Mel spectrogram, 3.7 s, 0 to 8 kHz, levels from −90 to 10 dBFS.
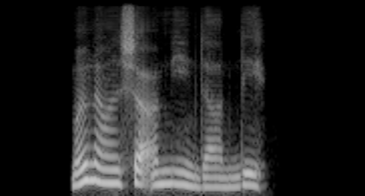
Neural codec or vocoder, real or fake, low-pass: codec, 16 kHz, 0.3 kbps, FocalCodec; fake; 7.2 kHz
